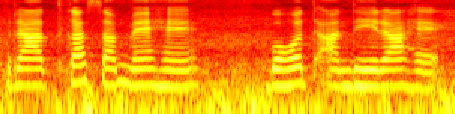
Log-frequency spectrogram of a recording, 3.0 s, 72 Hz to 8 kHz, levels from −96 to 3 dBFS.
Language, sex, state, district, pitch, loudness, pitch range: Hindi, female, Haryana, Charkhi Dadri, 235 Hz, -16 LUFS, 230-240 Hz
